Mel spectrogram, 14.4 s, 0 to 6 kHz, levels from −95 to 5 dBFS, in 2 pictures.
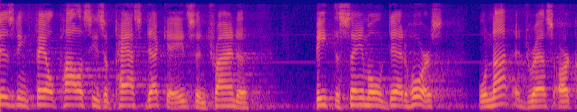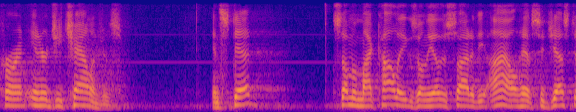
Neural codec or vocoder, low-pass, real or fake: none; 5.4 kHz; real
